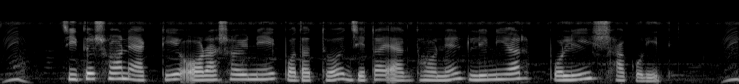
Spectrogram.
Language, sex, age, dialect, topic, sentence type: Bengali, female, 18-24, Northern/Varendri, agriculture, statement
